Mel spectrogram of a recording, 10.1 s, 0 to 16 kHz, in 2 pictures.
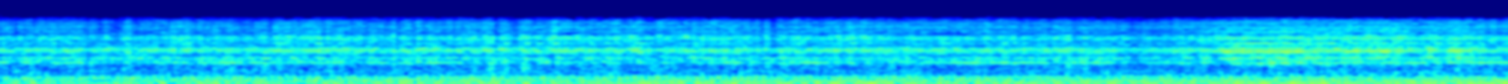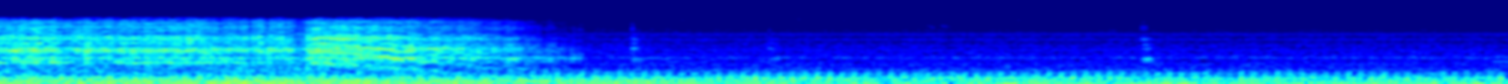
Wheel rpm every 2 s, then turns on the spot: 230, 230, 230, 40, 0.
none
